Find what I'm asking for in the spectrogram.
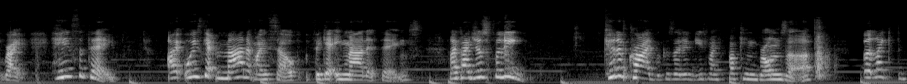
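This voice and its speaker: A seventeen-year-old beauty vlogger chats her way through a get-ready-with-me makeup routine at a mirror in her warm bedroom, rambling, swearing often, and making fun of herself. Over background music and poor audio, her high voice comes across pushed and bright.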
